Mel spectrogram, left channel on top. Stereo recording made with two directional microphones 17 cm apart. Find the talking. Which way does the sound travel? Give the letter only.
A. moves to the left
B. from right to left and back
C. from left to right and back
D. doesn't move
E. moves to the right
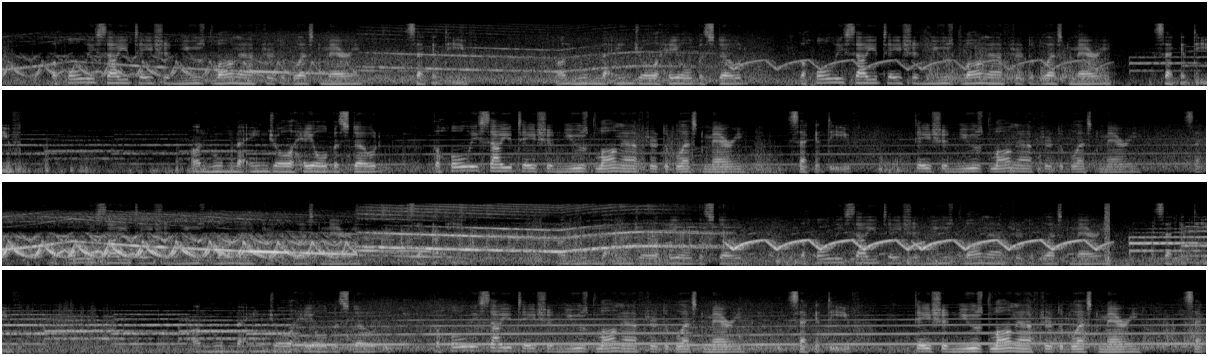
E.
